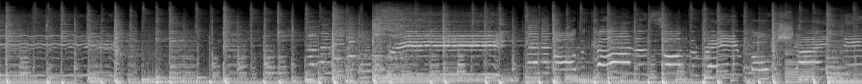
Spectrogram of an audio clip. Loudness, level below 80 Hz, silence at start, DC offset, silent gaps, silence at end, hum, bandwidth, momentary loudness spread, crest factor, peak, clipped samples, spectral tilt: -13 LUFS; -24 dBFS; 0 s; under 0.1%; none; 0 s; none; 19.5 kHz; 7 LU; 14 dB; 0 dBFS; under 0.1%; -5 dB/octave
